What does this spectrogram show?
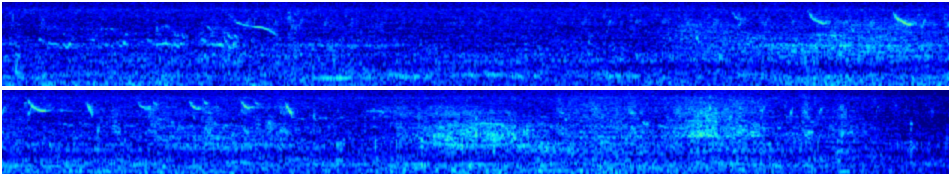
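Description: Faint bush ambience with a bird calling a quick series of short, falling whistled notes in the middle, and two soft swells of hiss near the end.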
